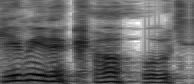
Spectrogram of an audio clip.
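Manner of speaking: play-acted fierce, high, loud screaming. Retelling how she pinned the man's hand and demanded the code, retelling a scream.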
